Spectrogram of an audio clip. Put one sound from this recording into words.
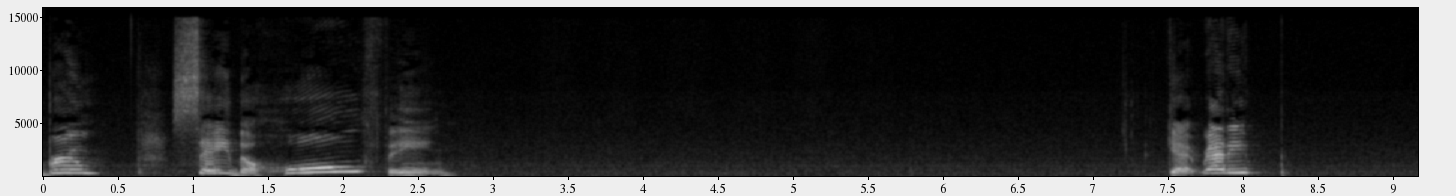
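A young woman speaks close by, slowly and clearly, as if teaching.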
